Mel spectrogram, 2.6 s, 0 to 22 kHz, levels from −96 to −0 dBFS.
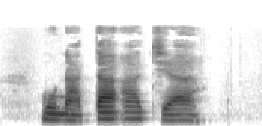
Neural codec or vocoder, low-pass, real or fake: none; 9.9 kHz; real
